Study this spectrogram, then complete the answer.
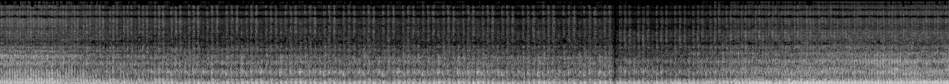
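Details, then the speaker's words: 1946 J-3 Cub engine at first start after a four-year restoration, warmed to a little over 100: a deep, even propeller drone that firms up slightly toward the end. Smooth firing, mags and carb heat checked good. Normal idle and run-up. "we got it all running fired off everything there ran great took a minute to get the lines there all primed up"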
